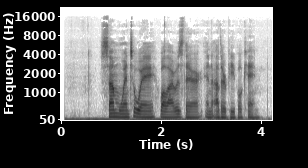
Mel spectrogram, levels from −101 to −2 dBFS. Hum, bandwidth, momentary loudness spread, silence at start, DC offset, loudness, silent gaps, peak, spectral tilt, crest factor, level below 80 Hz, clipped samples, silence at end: none; 16 kHz; 11 LU; 0.05 s; under 0.1%; -25 LUFS; none; -6 dBFS; -4.5 dB/octave; 18 dB; -40 dBFS; under 0.1%; 0 s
